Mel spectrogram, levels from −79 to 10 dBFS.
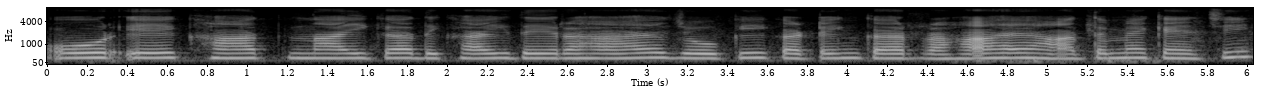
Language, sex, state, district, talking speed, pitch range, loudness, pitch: Hindi, female, Uttar Pradesh, Ghazipur, 180 wpm, 210-225 Hz, -19 LUFS, 220 Hz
